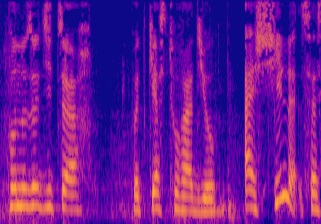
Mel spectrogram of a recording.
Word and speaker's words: Acheel: bonjour bonjour Marie pour nos auditeurs podcast radio achile ça s'écrit a C H e e l faut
